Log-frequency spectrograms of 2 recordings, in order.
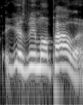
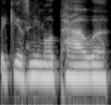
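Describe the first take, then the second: First: It is said in his own normal voice. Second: It is said in a put-on impression voice. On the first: The speaker calls it wrong. "You did do the voice" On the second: The speaker calls it right. "That's what you had to do"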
